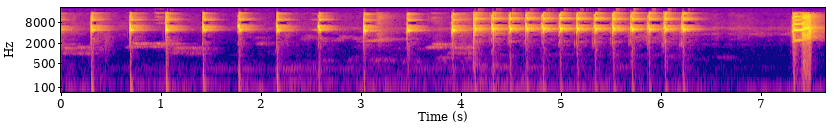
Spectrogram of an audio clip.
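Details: Lovebird doing ngetik ticking while calling companions: spaced sharp clicks, each under half a second apart, speeding into a quick run of high chips, then a single rough burst at the end.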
